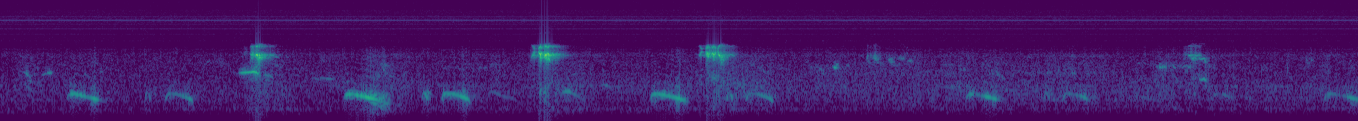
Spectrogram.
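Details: Free-living hyacinth macaw on a rural property at Ilha Solteira along the Rio Paraná, giving repeated harsh, downslurred squawks roughly every second or two, some with sharper high notes, against a calm background.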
